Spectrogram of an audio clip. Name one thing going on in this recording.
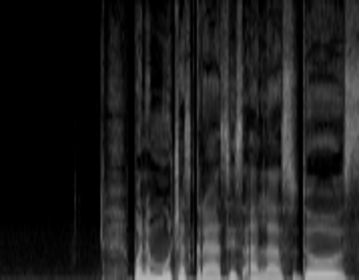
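A second woman speaks with animation into a microphone.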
